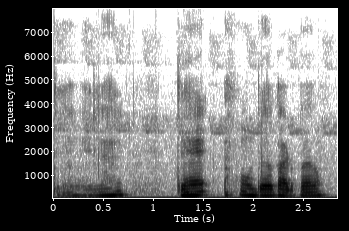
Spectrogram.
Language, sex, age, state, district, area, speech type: Goan Konkani, male, 18-30, Goa, Quepem, rural, spontaneous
